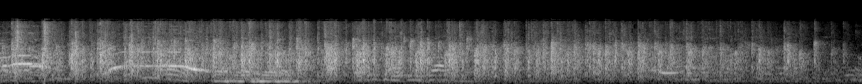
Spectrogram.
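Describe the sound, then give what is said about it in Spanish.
An audience breaks into sustained applause for a girl who has just thrown a small ball against the floor, dense overlapping claps at a steady loud level for several seconds, with faint voices mixed in before it tapers slightly at the end. “Un aplauso para la chica.”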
